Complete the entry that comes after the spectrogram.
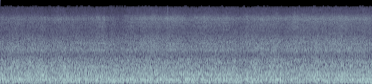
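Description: Steady running noise of an electric train at speed, heard from inside the carriage.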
